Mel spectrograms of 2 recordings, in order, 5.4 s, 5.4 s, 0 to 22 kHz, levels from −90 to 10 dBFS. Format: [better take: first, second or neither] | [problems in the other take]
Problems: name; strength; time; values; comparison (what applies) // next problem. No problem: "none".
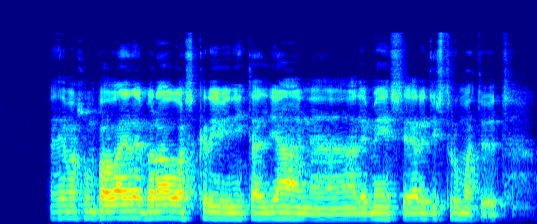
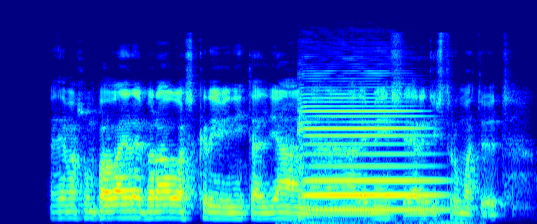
first | background sound (Bowed string instrument); 4 dB above the speech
